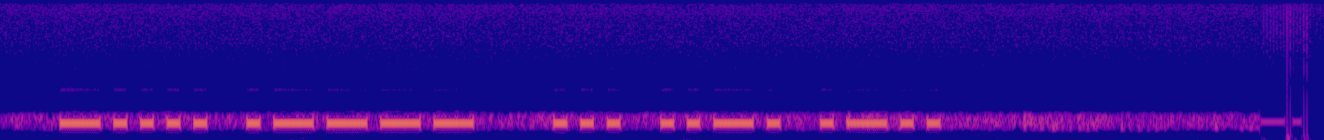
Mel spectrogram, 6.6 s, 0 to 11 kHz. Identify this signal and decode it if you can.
Morse code, heard as a keyed tone, about 18 wpm, 410 Hz. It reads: 61 SFL
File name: contests / ss-cw-k5tr-op-n5rz -0200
